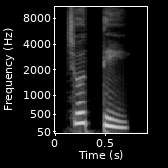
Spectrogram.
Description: ♪ cotti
